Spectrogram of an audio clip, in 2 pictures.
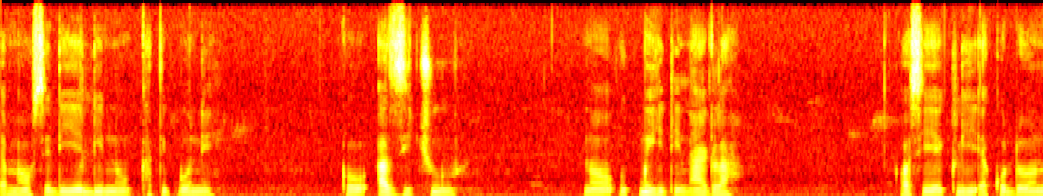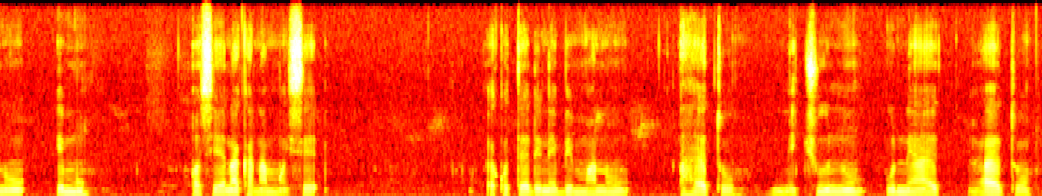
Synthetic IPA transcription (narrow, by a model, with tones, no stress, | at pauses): ɛ˨mã˦wʊ˦sɪ̰˨dɪ˨jɛ˦li˦nʊ̃˦kʰa˨tɪ˦k͡po˨nɪ̃˨ | kʊ˦a˦zi˨t͡ʃuː˦ | nʊ̃˨ʊ˦k͡pi˦˨dɪ˨n˨ã˨˦ɡla˦ | ɔ˦sɪ˨ɛ˦kli˦ʔɛ˨kʊ˦dʊ˨nʊ̃˦ | e˦mũ˦ | ɔ˦sɪ˨ɛ˨nã˦ka˨nã˨mɔ̰˨sɛ˦ | ɛ̰˨kʊ˨tɛ˨dɪ˨nɪ̃˨bɪ˦mã˨nʊ̃˦ | a˨ɦɛ̰˦tʊ̰˨ | nɪ̃˨t͡ʃuː˦nʊ̃˦ | ʊ˦nɛ̃˨˦ | a˨ɛ˦tʊ˨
